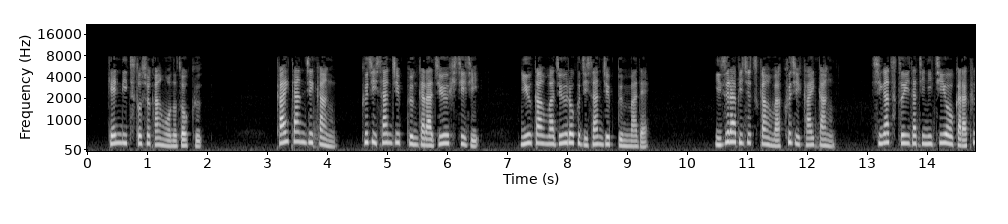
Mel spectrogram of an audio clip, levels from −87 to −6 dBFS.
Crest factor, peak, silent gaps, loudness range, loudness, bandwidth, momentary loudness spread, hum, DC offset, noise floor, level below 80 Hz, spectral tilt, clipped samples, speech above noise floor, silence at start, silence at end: 22 dB; -4 dBFS; none; 2 LU; -25 LUFS; 8 kHz; 7 LU; none; under 0.1%; -65 dBFS; -62 dBFS; -4.5 dB/octave; under 0.1%; 40 dB; 0.35 s; 0 s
